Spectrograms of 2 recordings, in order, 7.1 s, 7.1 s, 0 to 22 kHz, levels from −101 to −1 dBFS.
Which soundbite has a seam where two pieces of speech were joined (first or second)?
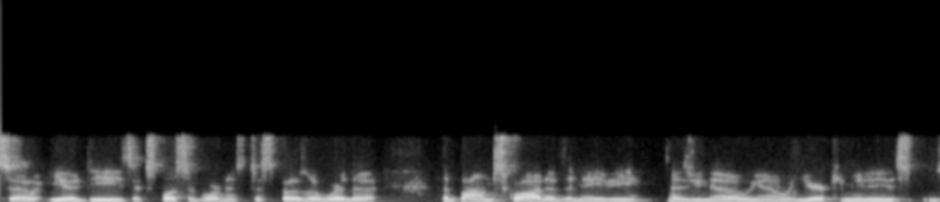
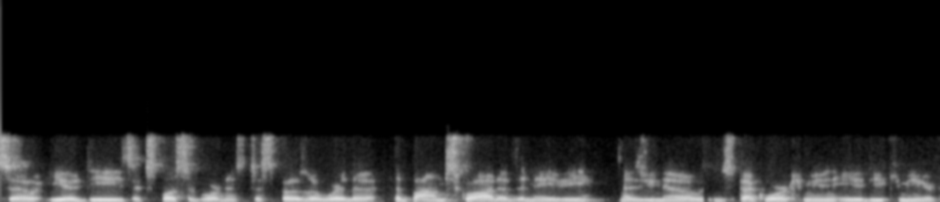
second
